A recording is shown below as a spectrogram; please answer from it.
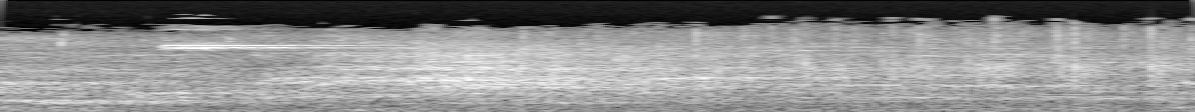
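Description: Sounds of a basketball game in a large gym: a ball bouncing on the hardwood, voices of players and spectators, and a brief high squeak about half a second in.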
